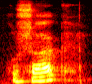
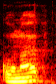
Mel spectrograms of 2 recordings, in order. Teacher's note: Vurğu ikinci hecanın üzərinə düşür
